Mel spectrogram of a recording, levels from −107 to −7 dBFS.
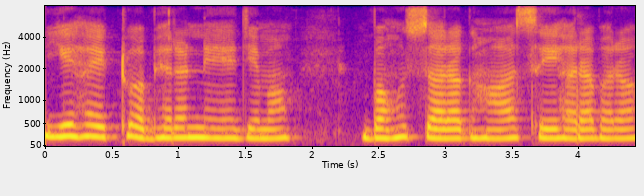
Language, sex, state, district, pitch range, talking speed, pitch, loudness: Chhattisgarhi, female, Chhattisgarh, Korba, 195-215 Hz, 150 wpm, 200 Hz, -16 LUFS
